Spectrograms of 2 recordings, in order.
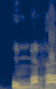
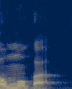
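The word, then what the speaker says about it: أُمُّكَ: Ummaka apa ummuka? Kok ummaka? Ummuka.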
